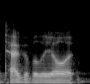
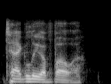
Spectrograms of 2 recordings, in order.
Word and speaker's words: Tagovailoa: and Alabama does not have Tua Tagovailoa. I butchered it. How do you do it? – Tagovailoa. – There we go.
